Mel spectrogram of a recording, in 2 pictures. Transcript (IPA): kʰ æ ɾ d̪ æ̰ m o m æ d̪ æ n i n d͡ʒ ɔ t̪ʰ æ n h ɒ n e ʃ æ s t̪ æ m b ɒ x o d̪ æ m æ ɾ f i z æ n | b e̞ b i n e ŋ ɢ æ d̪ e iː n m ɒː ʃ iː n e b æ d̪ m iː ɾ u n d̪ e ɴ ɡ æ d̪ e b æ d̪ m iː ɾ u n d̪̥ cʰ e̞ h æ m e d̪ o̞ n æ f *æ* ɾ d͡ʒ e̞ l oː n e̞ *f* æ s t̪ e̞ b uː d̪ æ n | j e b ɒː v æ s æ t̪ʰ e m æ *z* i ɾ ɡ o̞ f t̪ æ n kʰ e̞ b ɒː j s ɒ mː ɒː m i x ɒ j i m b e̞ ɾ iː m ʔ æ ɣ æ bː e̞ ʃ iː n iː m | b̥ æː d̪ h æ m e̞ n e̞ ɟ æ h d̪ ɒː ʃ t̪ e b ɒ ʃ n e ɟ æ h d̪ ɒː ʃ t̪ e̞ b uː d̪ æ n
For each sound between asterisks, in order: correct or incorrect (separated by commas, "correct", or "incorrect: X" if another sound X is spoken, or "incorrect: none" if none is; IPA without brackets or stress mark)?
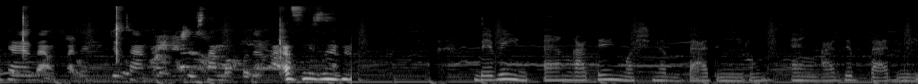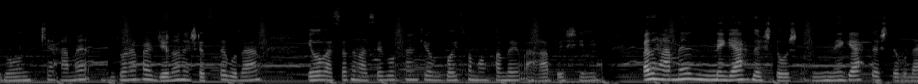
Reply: correct, incorrect: ʃ, incorrect: s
